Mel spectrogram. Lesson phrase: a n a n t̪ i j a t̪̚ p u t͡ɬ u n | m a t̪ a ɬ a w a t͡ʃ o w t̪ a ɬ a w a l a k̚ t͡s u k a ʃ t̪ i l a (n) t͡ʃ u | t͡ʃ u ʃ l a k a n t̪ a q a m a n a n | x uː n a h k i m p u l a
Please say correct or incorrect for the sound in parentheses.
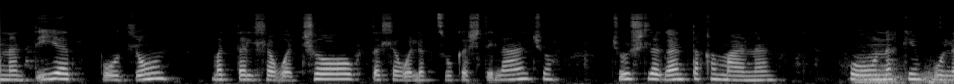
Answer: correct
